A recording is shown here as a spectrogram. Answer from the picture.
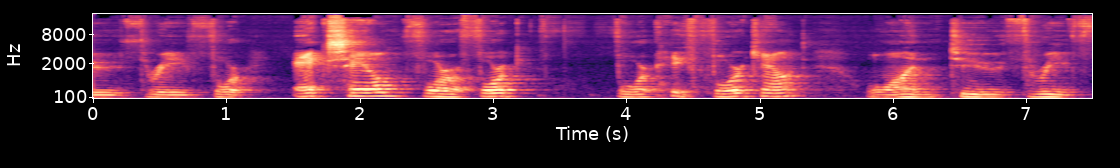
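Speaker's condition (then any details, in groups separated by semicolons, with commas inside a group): No condition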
